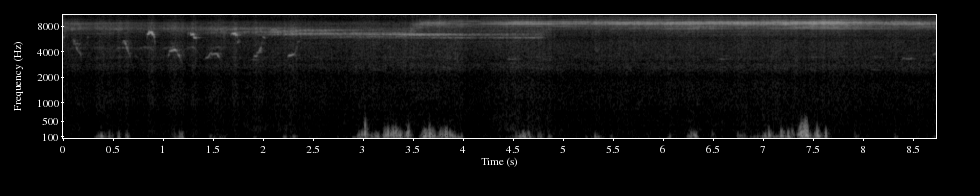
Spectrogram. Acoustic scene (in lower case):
park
